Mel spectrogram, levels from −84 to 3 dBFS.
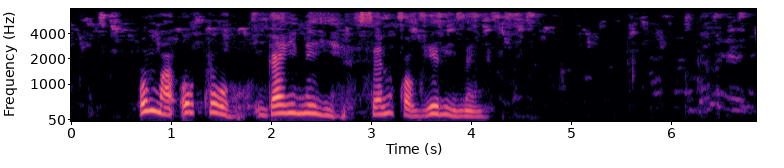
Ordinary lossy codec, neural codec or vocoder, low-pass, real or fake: MP3, 64 kbps; codec, 16 kHz, 4 kbps, FreqCodec, larger model; 7.2 kHz; fake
